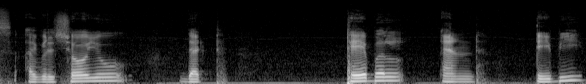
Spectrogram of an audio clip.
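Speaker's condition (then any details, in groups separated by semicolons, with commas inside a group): No condition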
